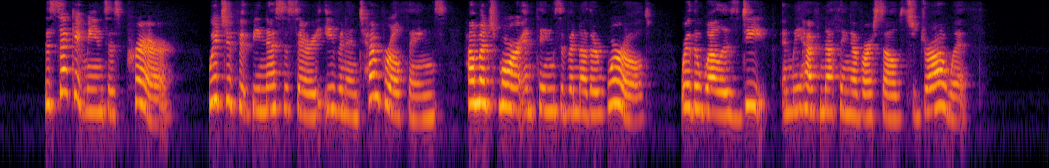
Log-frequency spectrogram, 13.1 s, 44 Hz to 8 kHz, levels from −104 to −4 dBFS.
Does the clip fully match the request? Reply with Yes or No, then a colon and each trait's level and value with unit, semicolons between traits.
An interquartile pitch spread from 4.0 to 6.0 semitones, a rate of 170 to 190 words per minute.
Yes: average, 4.6 semitones; average, 175 wpm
